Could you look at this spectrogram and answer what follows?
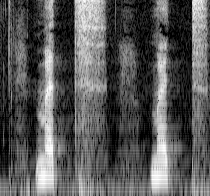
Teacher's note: اور تا ساکن ہے، تا میں شدہ ہے، یاد رکھیے گا، تو اس میں ہمس واضح ہوگا کیونکہ آواز پہلے سختی سے بند ہو جائے گی، ایئر پریشر بڑھ جائے گا، جو ایئر پریشر ختم ہوگا تو ہمس یعنی وائس لیٹر ہے تو اس کو ظاہر کرے گا.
